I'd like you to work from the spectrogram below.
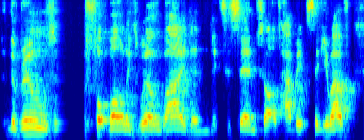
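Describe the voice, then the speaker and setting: In a Yorkshire accent, a man talks with a dark, mellow tone. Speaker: football manager. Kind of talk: interview.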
